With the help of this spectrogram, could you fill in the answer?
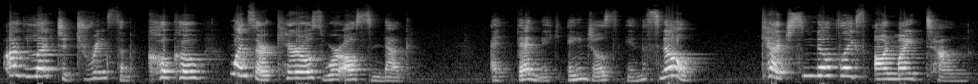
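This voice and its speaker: A woman reading a children's storybook aloud in an expressive, singsong rhymed delivery. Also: high-pitched, slow pace. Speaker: storybook reader, channel host. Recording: roomy echo with music behind. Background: music.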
